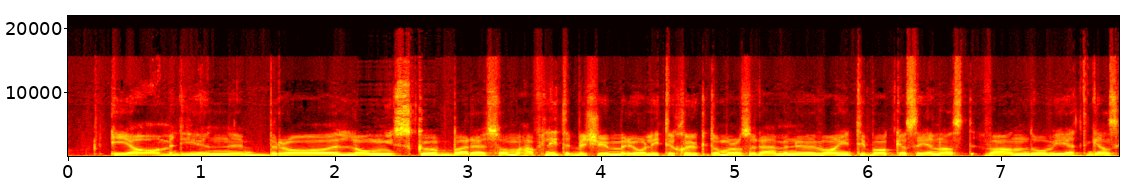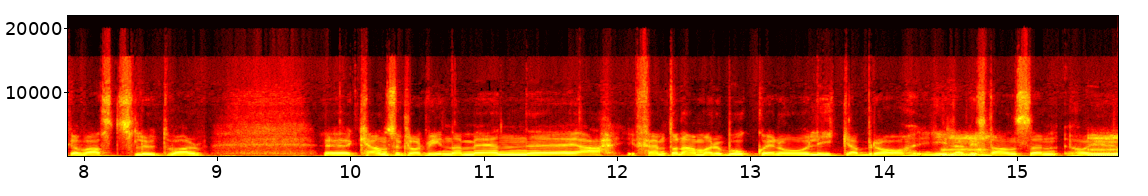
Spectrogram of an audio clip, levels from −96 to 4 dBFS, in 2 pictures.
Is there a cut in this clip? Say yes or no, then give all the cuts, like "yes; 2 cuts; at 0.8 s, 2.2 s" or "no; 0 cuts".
no; 0 cuts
